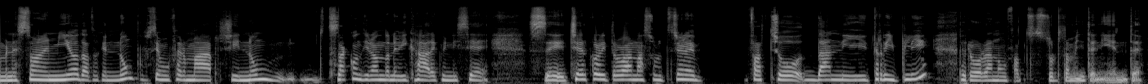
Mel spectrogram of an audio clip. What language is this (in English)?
Italian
